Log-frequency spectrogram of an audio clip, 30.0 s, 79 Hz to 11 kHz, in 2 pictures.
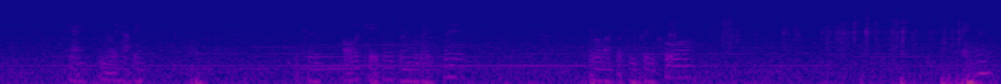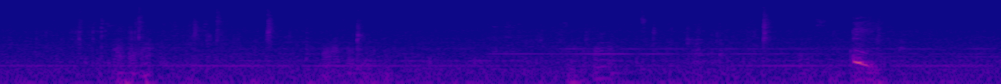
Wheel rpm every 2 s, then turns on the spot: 0, 0, 0, 0, 0, 0, 0, 0, 0, 0, 0, 0, 0, 0, 0.
none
